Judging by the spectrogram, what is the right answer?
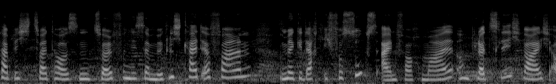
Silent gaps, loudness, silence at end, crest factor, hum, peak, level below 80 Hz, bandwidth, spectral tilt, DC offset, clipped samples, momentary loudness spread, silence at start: none; -31 LUFS; 0 s; 20 dB; none; -12 dBFS; -56 dBFS; 16 kHz; -3.5 dB/octave; under 0.1%; under 0.1%; 4 LU; 0 s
